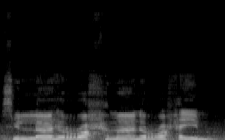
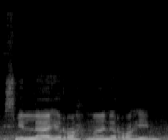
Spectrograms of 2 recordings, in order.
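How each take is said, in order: First: The h sound is a throaty, pharyngeal h. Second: The h sound is a plain, light h. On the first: The speaker calls it right. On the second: The speaker calls it wrong.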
